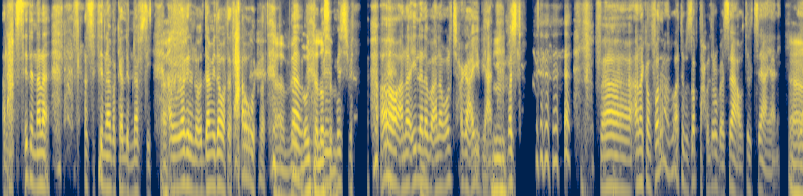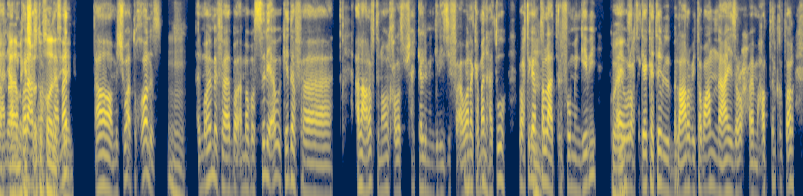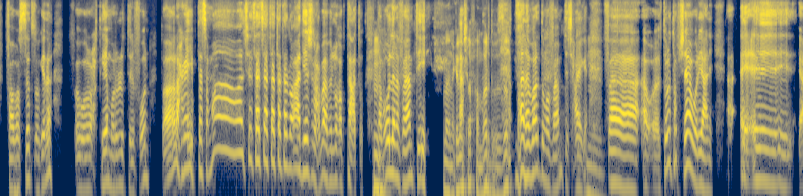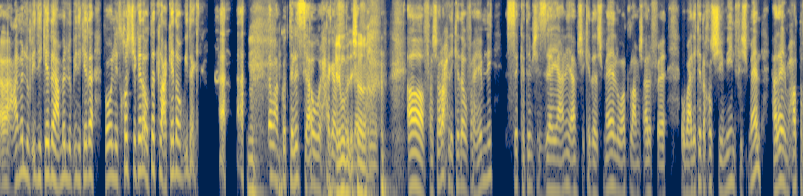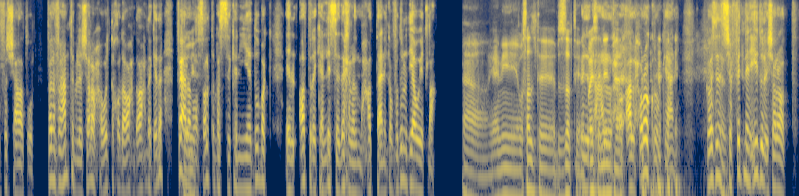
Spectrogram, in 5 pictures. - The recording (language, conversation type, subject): Arabic, podcast, إيه أكتر موقف مضحك حصلك بسبب اختلاف اللغة؟
- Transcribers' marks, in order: laughing while speaking: "أنا حسّيت إن أنا حّسيت … يعني، ما شت"; laughing while speaking: "آه"; laughing while speaking: "آه ب باقول طلاسم"; chuckle; laughing while speaking: "إمم"; laugh; unintelligible speech; other background noise; tsk; unintelligible speech; chuckle; laughing while speaking: "ما أنا برضه ما فهمتش حاجة"; laugh; chuckle; chuckle; laugh; unintelligible speech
